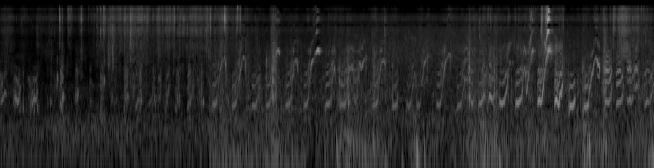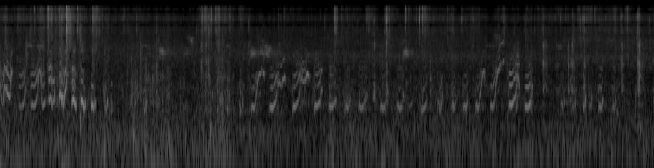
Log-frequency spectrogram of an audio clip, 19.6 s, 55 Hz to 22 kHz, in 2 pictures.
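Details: One-week-old baby guinea pigs, Snow, Pistachio and Pumpkin, in a household of 29 guinea pigs, give a long run of short, harmonic squeaking notes, about two a second, rising and falling in loose bursts, with soft rustling and patter underneath.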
